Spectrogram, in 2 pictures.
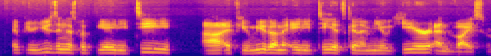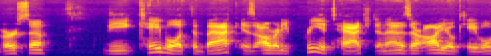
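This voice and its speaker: A man reviewing a product in an unscripted walkthrough, explaining things step by step. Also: medium pitch.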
